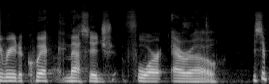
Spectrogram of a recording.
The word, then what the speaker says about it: Eero: Hey, let me read a quick message for Arrow. Is it pronounced Arrow? What is it pronounced? It's Eero, right?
